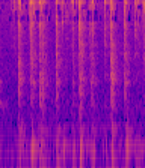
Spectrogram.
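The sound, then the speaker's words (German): Soft, quick keystrokes on a flat chiclet-style Mac laptop keyboard, a steady run of light clicks about four per second, fairly quiet, with no voices. “Das so eine typische Mac. Die Schickle-Tasten oder Kaugummi-Tasten, wie man sie auch nennt.”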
